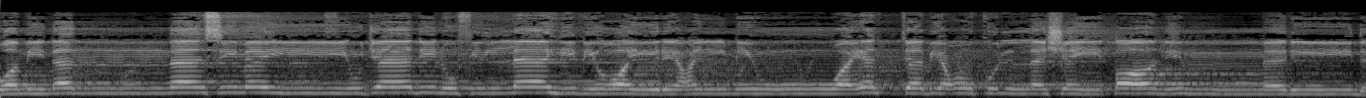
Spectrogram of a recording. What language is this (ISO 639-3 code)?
ara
